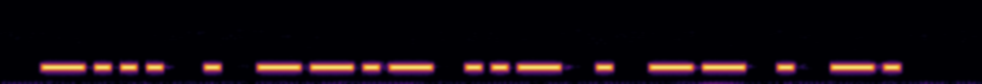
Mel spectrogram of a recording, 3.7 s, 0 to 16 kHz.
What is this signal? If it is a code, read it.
Morse code, heard as a keyed tone, about 25 wpm, 630 Hz, with radio noise. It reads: BEQUEMEN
